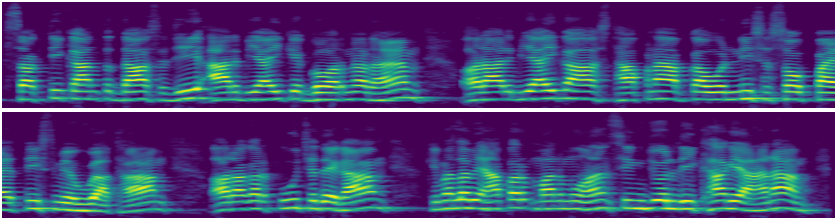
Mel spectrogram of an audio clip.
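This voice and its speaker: A young man teaching exam questions at home at night, talking softly and repeating each question. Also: high-pitched. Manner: soft-spoken, repeats each question, frequent "theek hai na". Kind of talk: quiz-style exam lesson.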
